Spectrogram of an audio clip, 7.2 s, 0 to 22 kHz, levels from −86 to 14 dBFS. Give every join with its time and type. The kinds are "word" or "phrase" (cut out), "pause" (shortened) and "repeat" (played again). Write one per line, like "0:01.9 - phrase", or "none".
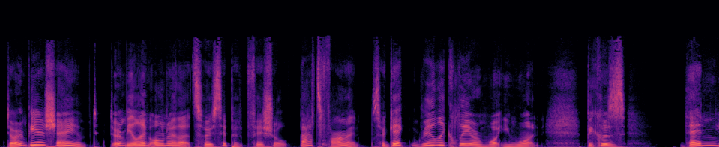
0:01.0 - pause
